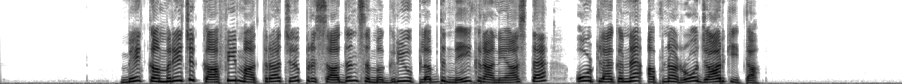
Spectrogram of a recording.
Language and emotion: Dogri, angry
